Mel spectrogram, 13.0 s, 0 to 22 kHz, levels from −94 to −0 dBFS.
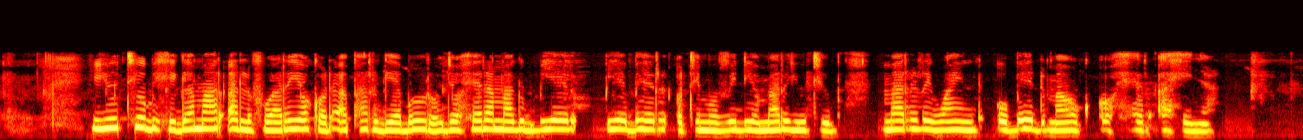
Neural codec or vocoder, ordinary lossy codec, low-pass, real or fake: none; none; 5.4 kHz; real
